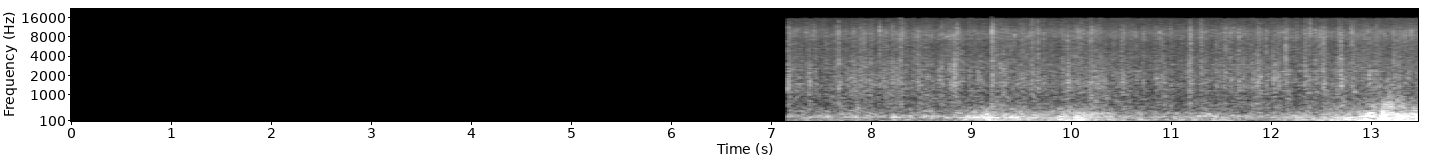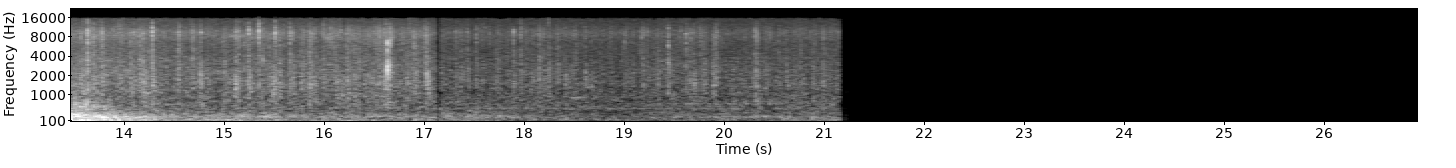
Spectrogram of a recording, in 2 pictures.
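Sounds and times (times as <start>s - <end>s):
rolling thunder: 7.2s - 17.9s
steady rain hissing: 7.2s - 21.2s.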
